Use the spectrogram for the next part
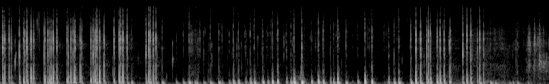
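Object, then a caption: Cardboard game box. Long white nails scratch and tap along the face and edge of a flat, printed cardboard game box with colorful pictures, held above a microphone. The result is a rapid, uneven run of short, dry taps and rasping scrapes with a deep, close thump under a bright papery crackle.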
